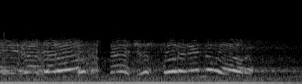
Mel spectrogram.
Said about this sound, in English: Some other shrimpers come on the radio.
